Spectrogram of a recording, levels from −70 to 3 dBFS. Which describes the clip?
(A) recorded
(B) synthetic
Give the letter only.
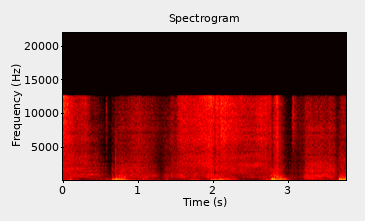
B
